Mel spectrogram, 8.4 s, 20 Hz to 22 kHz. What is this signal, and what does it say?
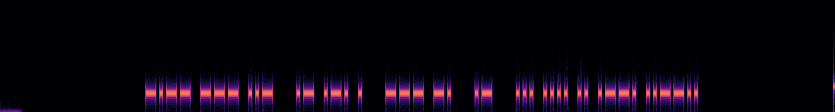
Morse code, heard as a keyed tone, about 36 wpm, 700 Hz. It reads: YOU ARE ON A SHIP?
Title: Sentences from Top 1000 Words - Review Part 2 - 35wpm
